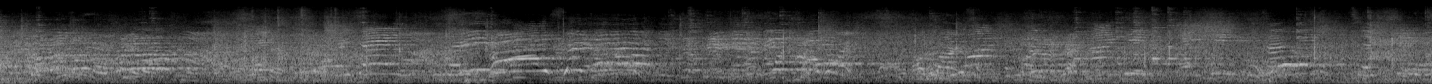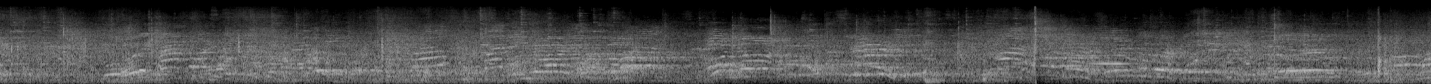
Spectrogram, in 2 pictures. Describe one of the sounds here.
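Spectators near the microphone chatter and call out in a large echoing rink.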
